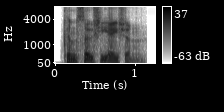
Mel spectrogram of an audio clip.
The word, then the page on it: consociation: British English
